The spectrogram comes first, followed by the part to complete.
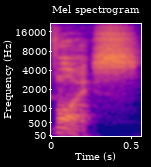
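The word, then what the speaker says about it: Weiss: people pronounce it like Vice because that's the it's a German word that's the proper way to pronounce it but I I always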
